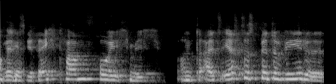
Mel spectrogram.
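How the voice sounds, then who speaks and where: With ordinary pitch variation and a moderate pace, the clip presents an unremarkable speaking voice. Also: woman. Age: 30s. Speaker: politician. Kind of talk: panel discussion.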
